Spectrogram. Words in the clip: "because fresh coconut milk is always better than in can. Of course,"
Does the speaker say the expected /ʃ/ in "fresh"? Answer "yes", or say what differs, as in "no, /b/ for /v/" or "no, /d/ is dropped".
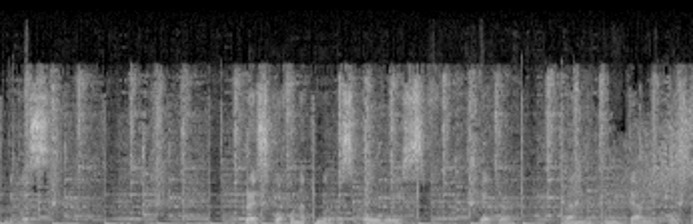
no, /s/ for /ʃ/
